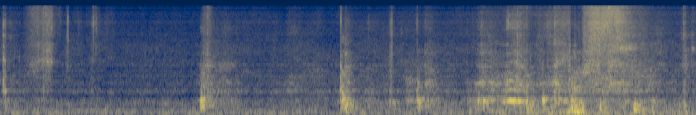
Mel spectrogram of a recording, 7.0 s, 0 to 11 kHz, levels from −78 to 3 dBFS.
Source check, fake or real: fake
